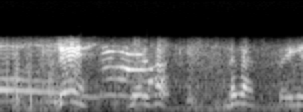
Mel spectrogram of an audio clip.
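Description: A young child's high-pitched voice: several short, gliding cries and babbles with no clear words.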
